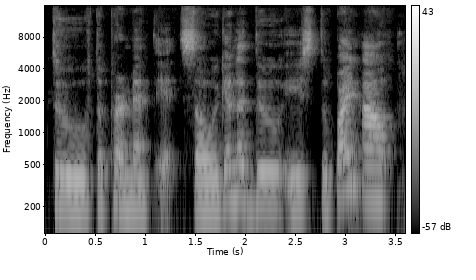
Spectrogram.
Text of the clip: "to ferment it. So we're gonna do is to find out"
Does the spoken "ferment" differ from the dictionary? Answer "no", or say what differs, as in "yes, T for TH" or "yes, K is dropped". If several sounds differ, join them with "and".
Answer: yes, P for F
